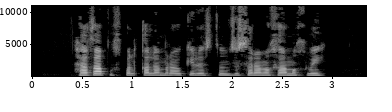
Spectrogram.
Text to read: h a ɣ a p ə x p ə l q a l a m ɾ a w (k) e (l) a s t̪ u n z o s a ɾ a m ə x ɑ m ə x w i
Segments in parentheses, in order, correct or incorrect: correct, correct

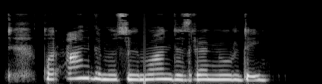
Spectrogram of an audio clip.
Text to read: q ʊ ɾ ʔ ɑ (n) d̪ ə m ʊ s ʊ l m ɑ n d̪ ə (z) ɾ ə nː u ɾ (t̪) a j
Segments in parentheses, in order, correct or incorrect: correct, correct, incorrect

